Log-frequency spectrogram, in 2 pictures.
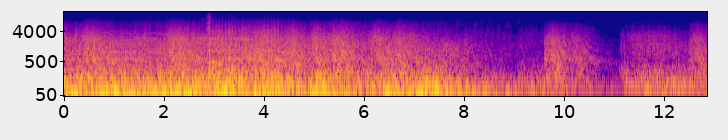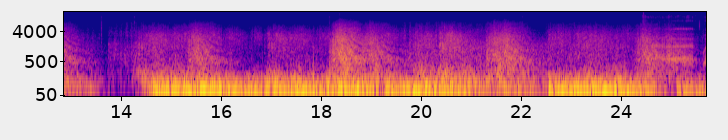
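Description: Carrier-launched airstrikes in a Japan 1936 sandbox game of SR2030: a dense, loud barrage of rumbling blasts and bursts that rolls on almost continuously, with brief lulls between waves.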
